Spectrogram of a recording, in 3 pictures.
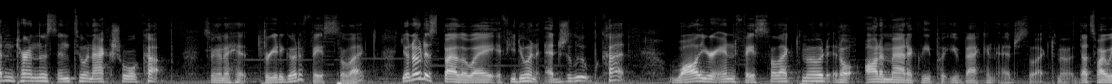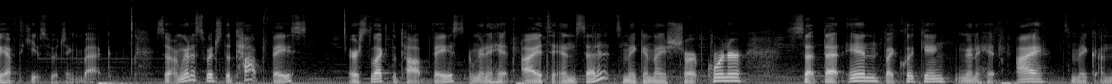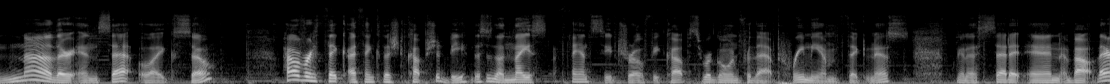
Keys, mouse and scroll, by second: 2.5 3, 13.3 click, 16.2 i, 18.5 click, 21.1 i, 32.8 click.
